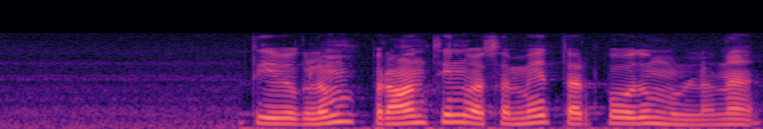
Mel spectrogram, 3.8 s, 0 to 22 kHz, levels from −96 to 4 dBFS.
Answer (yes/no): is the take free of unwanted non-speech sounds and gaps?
yes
